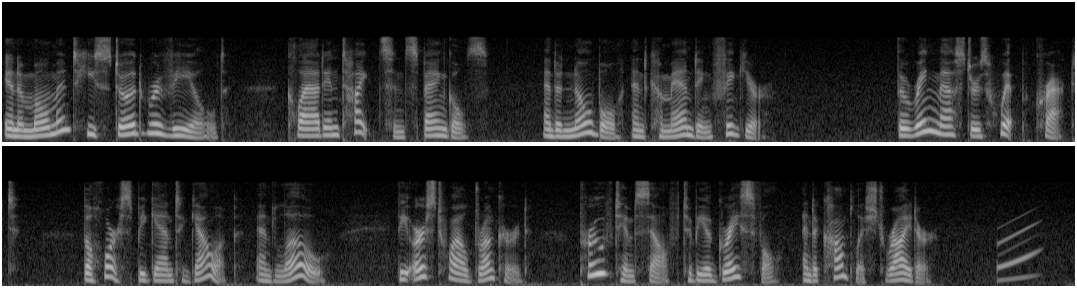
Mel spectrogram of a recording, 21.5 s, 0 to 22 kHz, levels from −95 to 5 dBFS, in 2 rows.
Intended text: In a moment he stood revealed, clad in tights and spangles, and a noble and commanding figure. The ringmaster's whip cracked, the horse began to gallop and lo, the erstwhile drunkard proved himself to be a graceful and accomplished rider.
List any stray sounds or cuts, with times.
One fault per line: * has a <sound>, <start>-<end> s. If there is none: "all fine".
* has a chirp, 20.7-21.2 s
